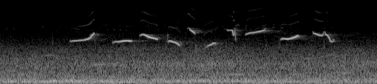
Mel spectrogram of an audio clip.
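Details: A quick string of clear whistled notes from a bird, each note sliding up or down, delivered steadily over about three seconds with faint low background noise.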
